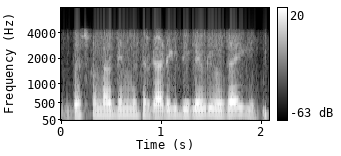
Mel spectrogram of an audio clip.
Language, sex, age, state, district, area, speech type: Hindi, male, 18-30, Rajasthan, Nagaur, rural, conversation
